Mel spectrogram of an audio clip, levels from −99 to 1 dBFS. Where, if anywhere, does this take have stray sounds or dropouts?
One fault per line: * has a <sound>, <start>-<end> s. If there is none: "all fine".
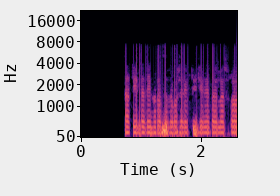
all fine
